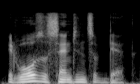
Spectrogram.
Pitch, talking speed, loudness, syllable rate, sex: 105 Hz, 255 wpm, -16 LUFS, 7.0 syllables/s, male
